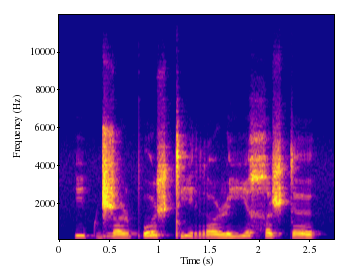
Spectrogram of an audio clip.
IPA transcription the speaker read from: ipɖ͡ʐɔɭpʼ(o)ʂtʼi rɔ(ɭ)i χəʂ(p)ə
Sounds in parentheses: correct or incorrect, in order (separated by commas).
correct, correct, incorrect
